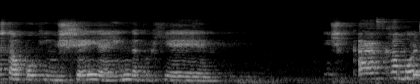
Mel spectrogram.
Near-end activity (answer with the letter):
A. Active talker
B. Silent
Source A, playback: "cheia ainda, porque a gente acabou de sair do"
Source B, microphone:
B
